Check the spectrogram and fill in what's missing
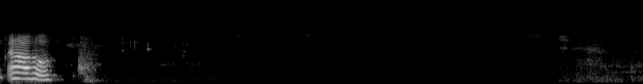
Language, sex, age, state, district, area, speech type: Dogri, female, 18-30, Jammu and Kashmir, Udhampur, rural, conversation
